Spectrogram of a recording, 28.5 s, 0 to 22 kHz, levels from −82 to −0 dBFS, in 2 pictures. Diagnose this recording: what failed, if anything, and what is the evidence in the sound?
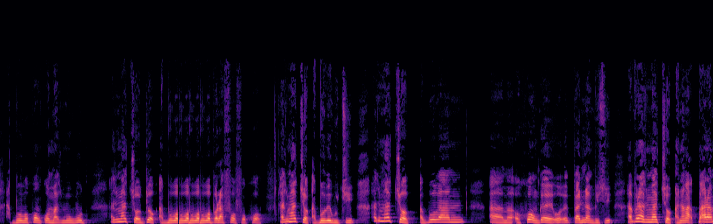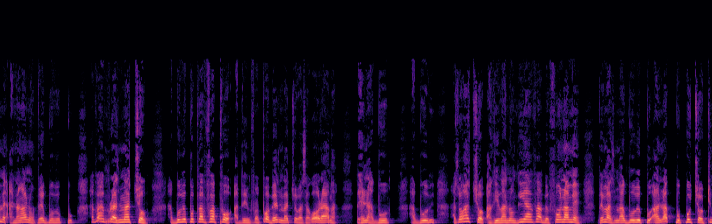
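CD stuck on one turn, from 3.56 to 4.20 s, at the playback stage: a roughly 0.21 s fragment of the speech repeats three times, each pass cut off by a brief mute as the read position jumps back, before the audio moves on into "obara foh for". The even, rapid stutter points to a scratch or defect on the disc throwing the laser back one track at the same point on every rotation, so the same short stretch is read again and again.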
